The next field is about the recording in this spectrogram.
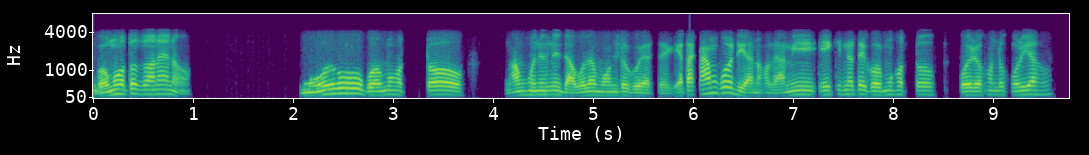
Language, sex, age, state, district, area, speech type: Assamese, male, 18-30, Assam, Majuli, rural, conversation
